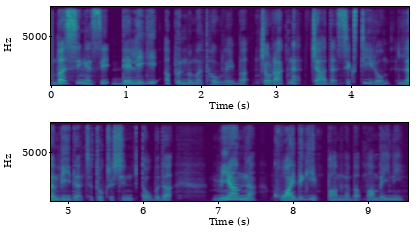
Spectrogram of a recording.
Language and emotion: Manipuri, neutral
